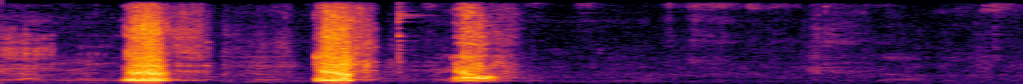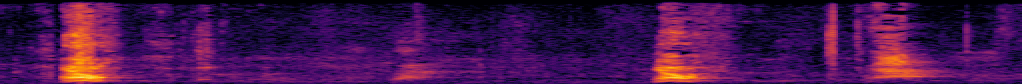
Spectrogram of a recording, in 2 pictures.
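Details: Bull Mastiffs almost coming to blows over attention, giving loud abrupt barks, two close together at the start, then single barks spaced a second or two apart, with faint speech in the background.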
